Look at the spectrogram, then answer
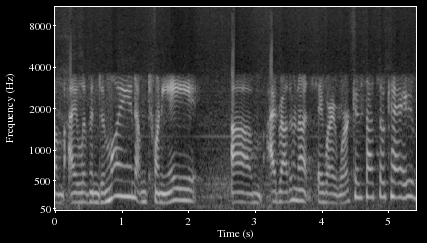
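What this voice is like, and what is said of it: Usual voice. Nothing is said of it.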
